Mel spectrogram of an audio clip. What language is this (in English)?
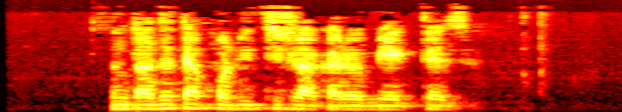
Romanian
